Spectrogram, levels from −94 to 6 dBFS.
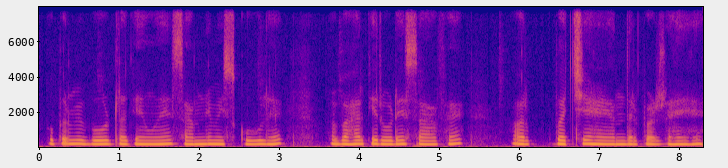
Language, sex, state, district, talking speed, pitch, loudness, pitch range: Hindi, female, Goa, North and South Goa, 160 wpm, 200 Hz, -25 LUFS, 195-205 Hz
